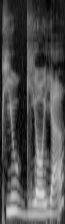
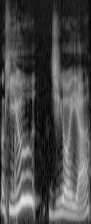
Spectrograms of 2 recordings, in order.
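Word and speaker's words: Più Gioia: I said Piu Gioia, but it is Piu Gioia, which I think means pure joy, if I'm not mistaken.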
